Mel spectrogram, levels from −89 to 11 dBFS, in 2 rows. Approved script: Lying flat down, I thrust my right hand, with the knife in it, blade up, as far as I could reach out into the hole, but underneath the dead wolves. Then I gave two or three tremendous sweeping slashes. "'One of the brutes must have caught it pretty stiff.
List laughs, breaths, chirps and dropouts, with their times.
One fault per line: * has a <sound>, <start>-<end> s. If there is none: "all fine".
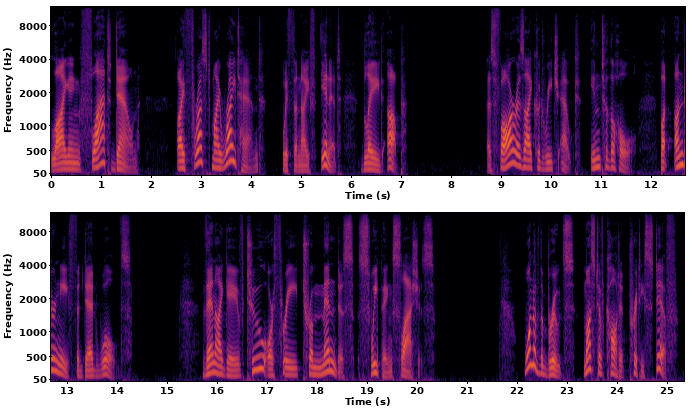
all fine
